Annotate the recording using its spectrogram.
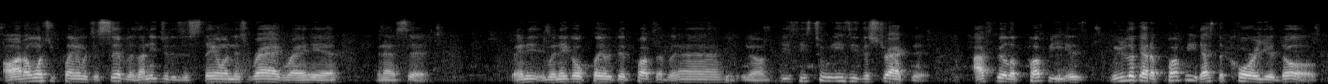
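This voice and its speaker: A man's voice: mid-range voice, a little mellow. A man answering interview questions casually as a dog trainer, speaking colloquially and emphatically and repeating phrases to make his point. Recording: muffled sound with background noise.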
